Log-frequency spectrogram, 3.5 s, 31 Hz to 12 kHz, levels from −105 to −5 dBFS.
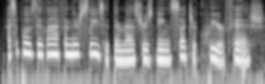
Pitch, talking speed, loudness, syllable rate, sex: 210 Hz, 255 wpm, -16 LUFS, 5.8 syllables/s, female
